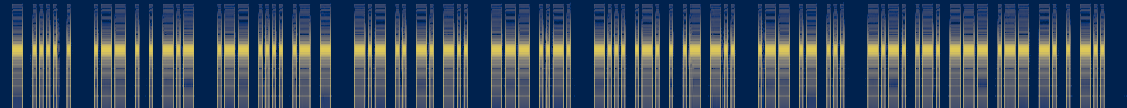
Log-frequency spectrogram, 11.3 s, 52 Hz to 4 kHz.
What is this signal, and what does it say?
Morse code, heard as a keyed tone, about 36 wpm, 550 Hz. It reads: THE WEEK WHAT KIND OF BREAD WAS CROWNED
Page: News headlines in Morse code at 35 wpm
